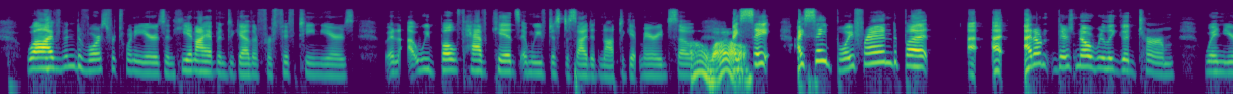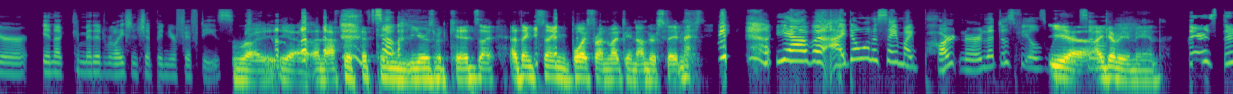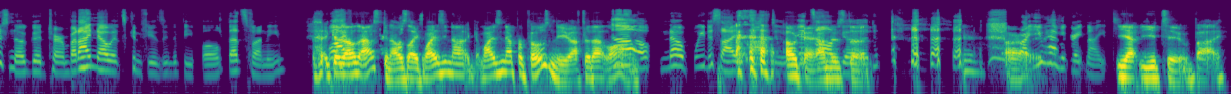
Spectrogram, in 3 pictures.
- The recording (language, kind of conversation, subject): English, unstructured, What role does exercise play in your routine?
- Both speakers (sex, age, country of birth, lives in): female, 60-64, United States, United States; male, 18-19, United States, United States
- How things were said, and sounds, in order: laughing while speaking: "you know. So Yeah"; laugh; chuckle; laugh; chuckle; laugh; laugh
